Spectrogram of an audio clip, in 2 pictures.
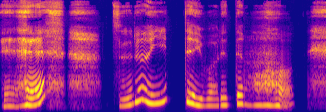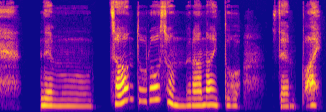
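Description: A young woman voicing a playful junior who teases the listener, moving between soft speech and close whispers with frequent giggles. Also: on the high side, breathy edge, dry recording, exaggerated voice. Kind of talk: whispered ASMR roleplay.

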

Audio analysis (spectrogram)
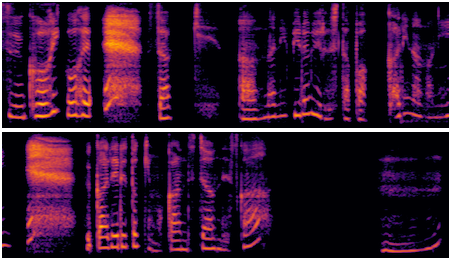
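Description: A young woman voicing a playful junior who teases the listener, moving between soft speech and close whispers with frequent giggles. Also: high voice, unhurried, long pauses, breathy edge, no echo, exaggerated voice. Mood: teasing. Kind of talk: whispered ASMR roleplay.

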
